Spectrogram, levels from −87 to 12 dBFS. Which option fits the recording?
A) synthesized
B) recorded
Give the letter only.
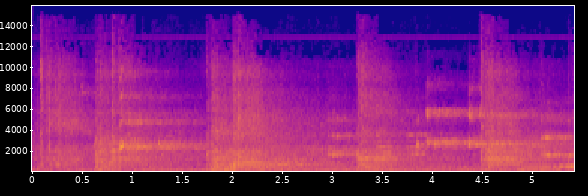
B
